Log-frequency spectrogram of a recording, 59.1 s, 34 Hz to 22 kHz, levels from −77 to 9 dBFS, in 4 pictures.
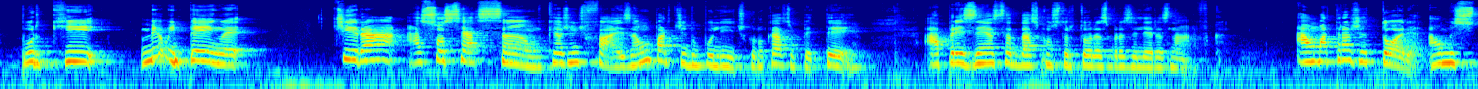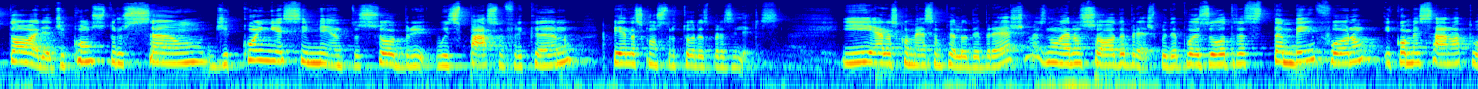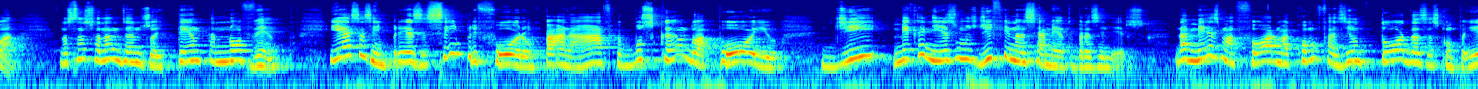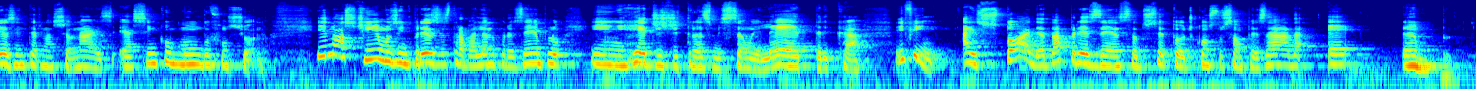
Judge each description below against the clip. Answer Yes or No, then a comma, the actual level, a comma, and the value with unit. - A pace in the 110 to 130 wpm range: Yes, average, 125 wpm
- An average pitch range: Yes, average, 4.9 semitones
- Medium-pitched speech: No, high, 220 Hz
